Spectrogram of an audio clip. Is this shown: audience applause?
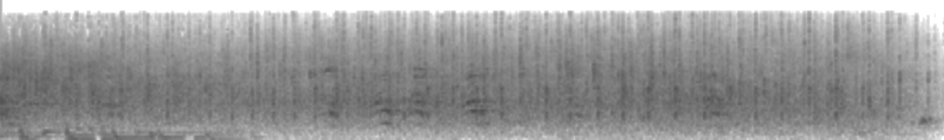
yes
